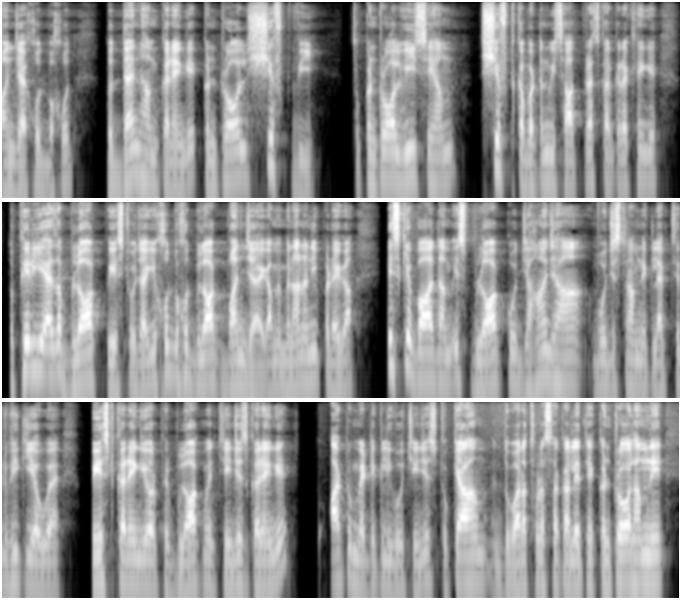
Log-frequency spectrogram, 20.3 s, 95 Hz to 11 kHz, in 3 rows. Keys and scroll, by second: 1.7 ctrl+shift+v, 19.8 ctrl+c.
